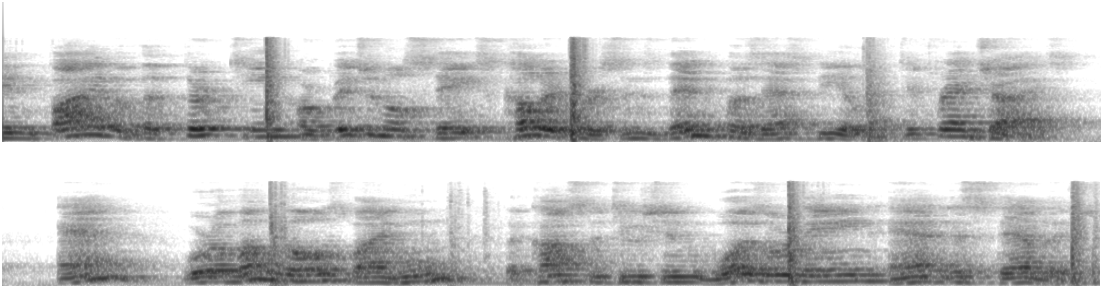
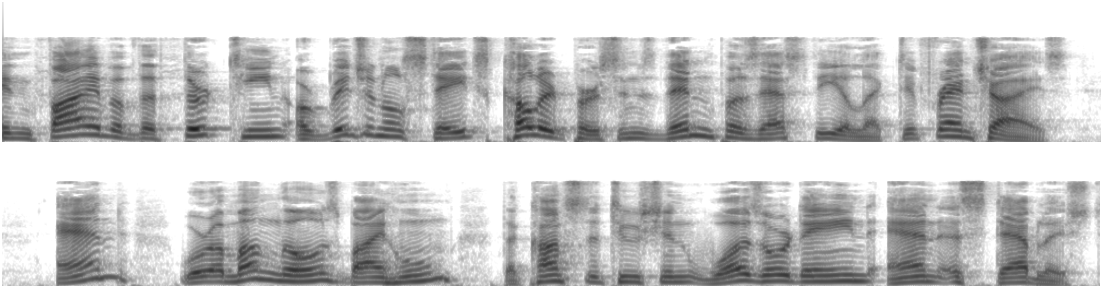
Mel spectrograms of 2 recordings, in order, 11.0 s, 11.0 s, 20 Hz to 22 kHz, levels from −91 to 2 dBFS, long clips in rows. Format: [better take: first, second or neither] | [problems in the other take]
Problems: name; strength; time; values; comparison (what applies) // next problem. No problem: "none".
second | background sound (Thump, thud); 13 dB below the speech // room echo; dies away in 2.4 s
